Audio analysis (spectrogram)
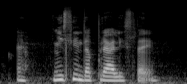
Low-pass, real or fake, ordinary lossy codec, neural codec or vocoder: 19.8 kHz; fake; none; codec, 44.1 kHz, 7.8 kbps, Pupu-Codec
